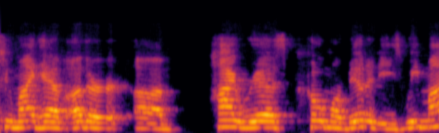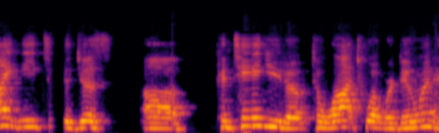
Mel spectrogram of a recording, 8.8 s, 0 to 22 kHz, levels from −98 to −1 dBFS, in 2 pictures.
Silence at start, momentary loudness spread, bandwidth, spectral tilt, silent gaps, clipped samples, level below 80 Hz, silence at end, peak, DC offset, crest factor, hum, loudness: 0 s; 10 LU; 7.8 kHz; -7 dB/octave; 1.97-2.07 s, 4.96-5.01 s, 5.65-5.78 s; under 0.1%; -66 dBFS; 0 s; -6 dBFS; under 0.1%; 18 dB; none; -24 LUFS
